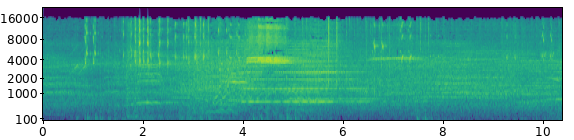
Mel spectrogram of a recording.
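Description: Live basketball game sound in an arena: a ball bouncing on the hardwood court about a second in, over a steady crowd din. Voices from the crowd swell between about four and six seconds in, with a brief high tone.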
